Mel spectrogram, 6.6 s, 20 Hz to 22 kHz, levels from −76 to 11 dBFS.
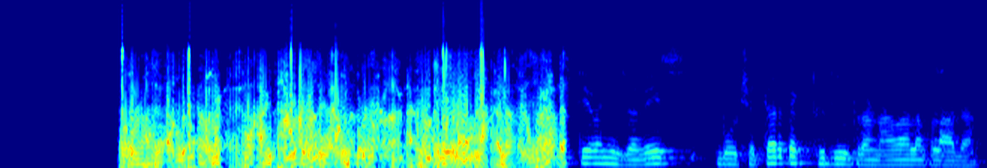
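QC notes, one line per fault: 0.80 to 3.82 s, codec payload misread: the speech turns into garbled noise and warble that barely follows it. The decoder seems to unpack AMR-WB bits in the wrong layout, which fits octet-aligned frames read as bandwidth-efficient.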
